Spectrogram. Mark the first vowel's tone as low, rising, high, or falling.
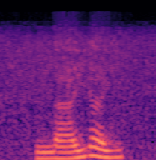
rising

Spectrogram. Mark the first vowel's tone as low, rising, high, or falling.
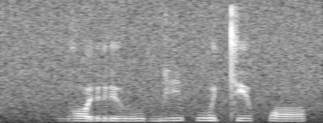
low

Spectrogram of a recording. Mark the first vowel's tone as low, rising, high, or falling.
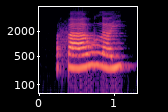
rising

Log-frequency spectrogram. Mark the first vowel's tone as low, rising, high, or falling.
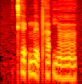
high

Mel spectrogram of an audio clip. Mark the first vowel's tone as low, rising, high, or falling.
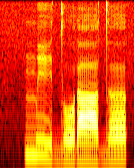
falling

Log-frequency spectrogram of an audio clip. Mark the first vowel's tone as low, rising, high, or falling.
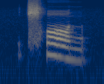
falling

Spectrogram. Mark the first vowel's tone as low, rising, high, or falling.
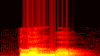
high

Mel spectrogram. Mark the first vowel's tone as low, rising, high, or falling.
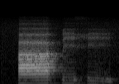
high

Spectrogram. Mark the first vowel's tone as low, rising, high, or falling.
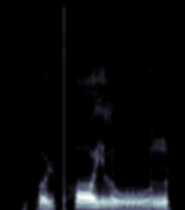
low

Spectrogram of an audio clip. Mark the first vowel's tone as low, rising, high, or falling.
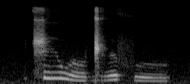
high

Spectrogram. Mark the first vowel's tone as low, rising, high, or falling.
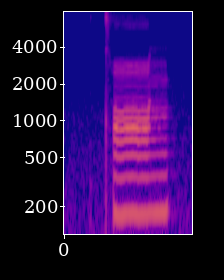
high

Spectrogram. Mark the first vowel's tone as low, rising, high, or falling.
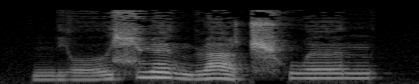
rising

